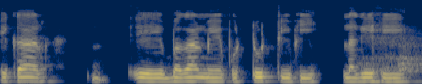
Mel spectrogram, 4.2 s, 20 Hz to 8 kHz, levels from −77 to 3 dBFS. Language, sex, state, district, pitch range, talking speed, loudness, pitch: Chhattisgarhi, male, Chhattisgarh, Jashpur, 130-140 Hz, 115 wpm, -22 LUFS, 130 Hz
